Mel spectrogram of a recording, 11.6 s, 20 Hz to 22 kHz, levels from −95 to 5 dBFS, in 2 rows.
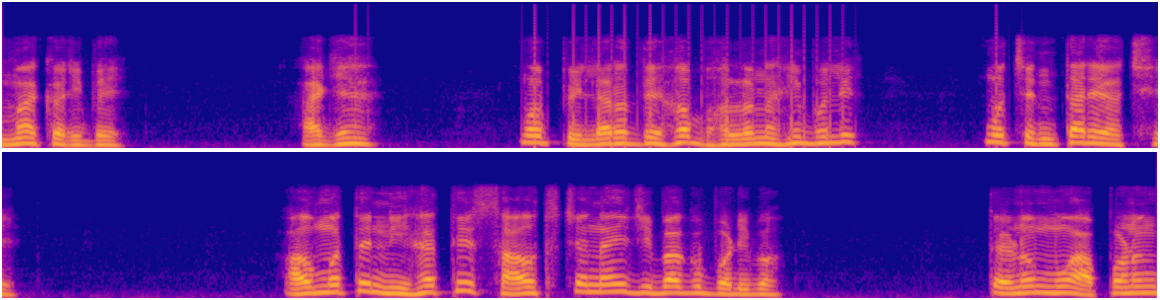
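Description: From 1.77 to 5.1 s the speech carries a steady train of periodic USB or driver dropouts: every 64 ms something stalls the audio driver or bus, and about a millisecond of signal is swapped for silence, giving roughly fifty ticks. Their strict spacing, and the fact that they are heard only while there is sound, separates them from random network glitches or clicks in the recording itself.

At 5.47 to 5.49 s a single 20 ms packet went missing and was rebuilt from the low-bitrate copy that the next packet carried, so this is a lost packet rebuilt from error correction rather than a concealment gap. Nothing drops out. Instead, that brief stretch sounds momentarily grainier and noisier than the Opus call audio around it, which tops out near 8 kHz.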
